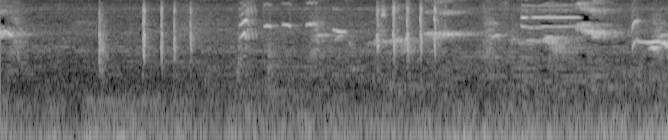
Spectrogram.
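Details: Flowerpecker, the citrine blue-shawled type, singing a rolling song used as a lure for other birds: bursts of thin, high chirps and short twittering notes, with dry clicking sounds between the phrases.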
